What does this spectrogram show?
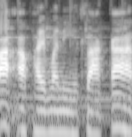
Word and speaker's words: อภัยมณี ซาก้า: ซาก้ า นะ ครับ ไม่ มี พระ นำ หน้า นะ ครับ อ่าน ว่า อภัย มณี ซาก้ า นะ ครับ ข้อ มูล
